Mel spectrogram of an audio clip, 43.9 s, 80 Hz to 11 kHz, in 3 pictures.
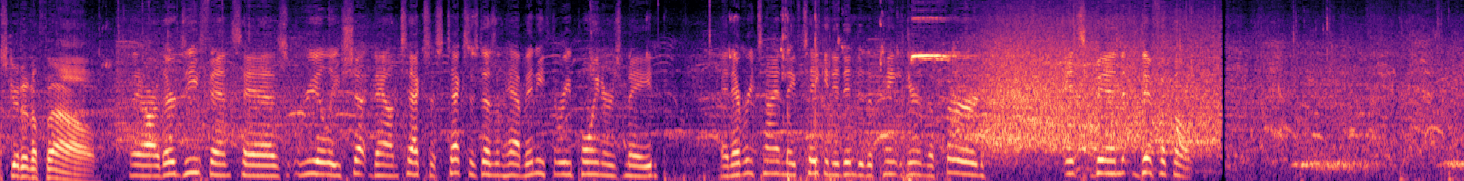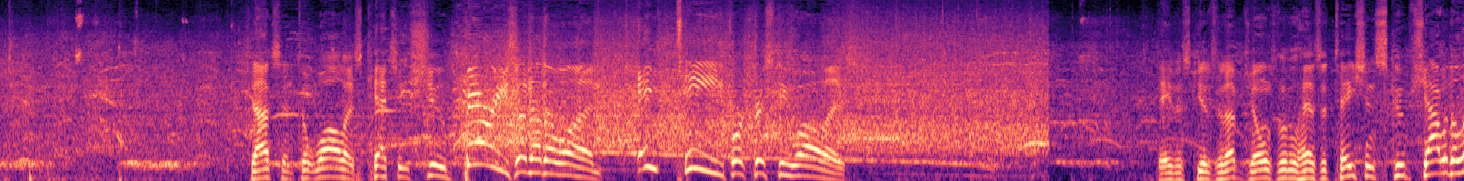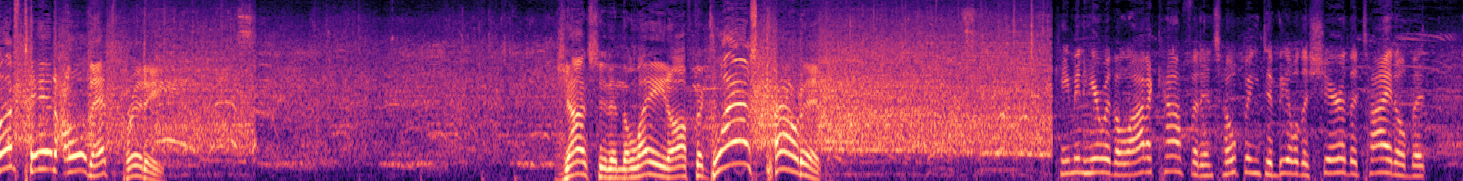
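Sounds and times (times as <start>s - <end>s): arena crowd hubbub: 0.0s - 43.9s.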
